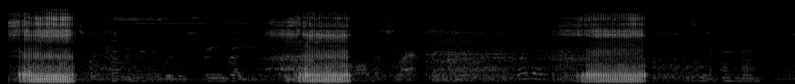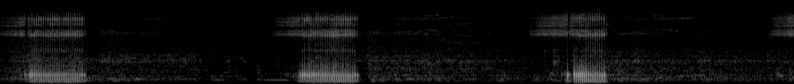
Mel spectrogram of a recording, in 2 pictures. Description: This is how my dog stokely sounds pretty much every single time he sleeps.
